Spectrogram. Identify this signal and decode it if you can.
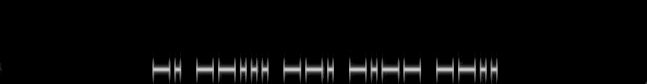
Morse code, heard as a keyed tone, about 26 wpm, 700 Hz. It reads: N7GYZ
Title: Speed Racing - USA 1x3 Call Signs 22wpm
